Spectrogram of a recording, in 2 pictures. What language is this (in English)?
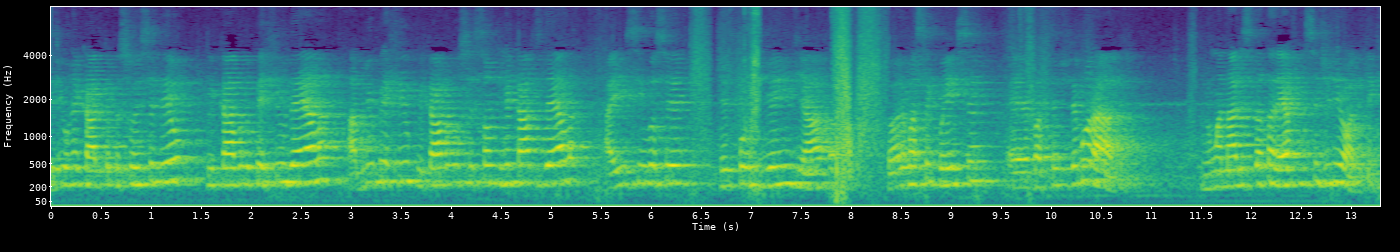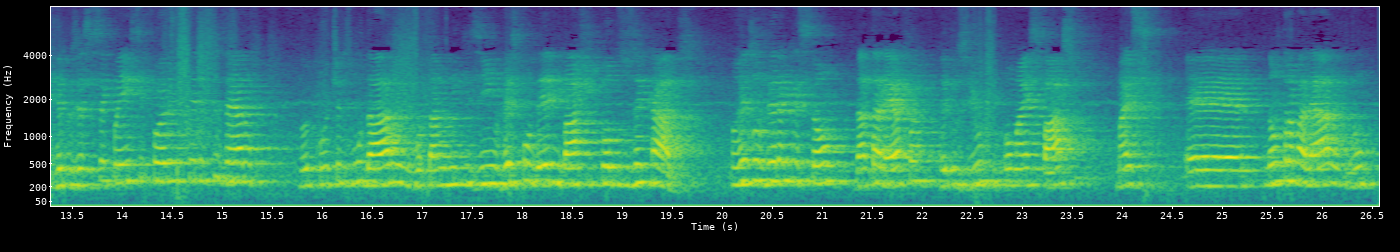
Portuguese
